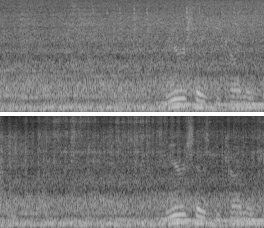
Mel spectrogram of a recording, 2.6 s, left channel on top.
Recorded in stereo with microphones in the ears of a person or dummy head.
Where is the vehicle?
90° left; by 2.7 s 75° left (ahead or behind).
